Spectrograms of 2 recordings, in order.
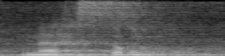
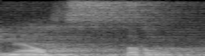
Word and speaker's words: نصر: Jadi jangan lupa ya, untuk ayat pertama jangan sampai kita bacanya nasr, tapi nasr pakai huruf shad ya, bukan huruf sin.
